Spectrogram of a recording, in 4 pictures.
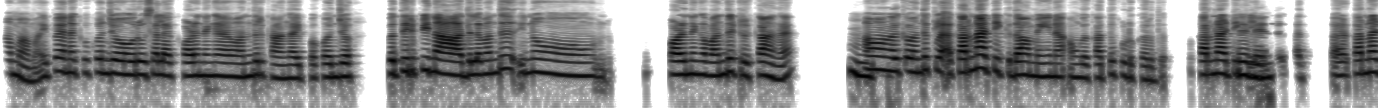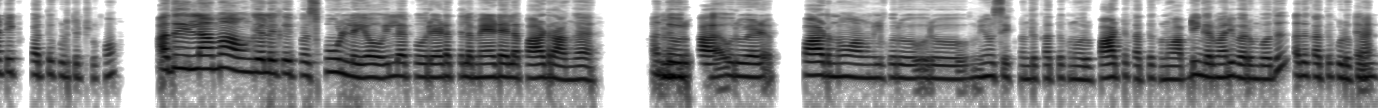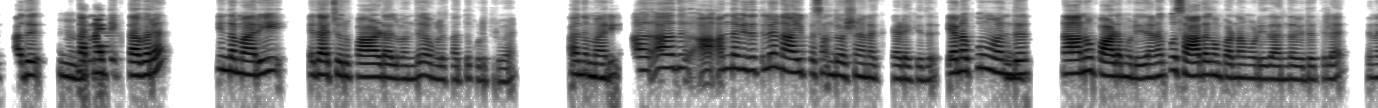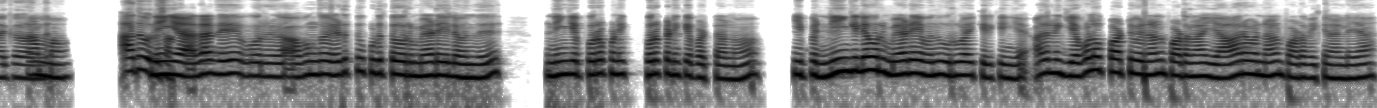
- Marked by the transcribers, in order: other background noise
- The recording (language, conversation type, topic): Tamil, podcast, ஒரு மிகப் பெரிய தோல்வியிலிருந்து நீங்கள் கற்றுக்கொண்ட மிக முக்கியமான பாடம் என்ன?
